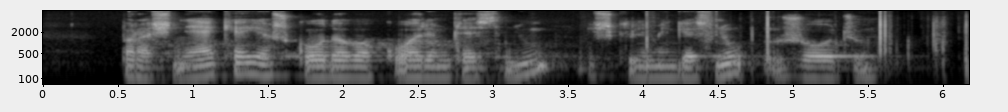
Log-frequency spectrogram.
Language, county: Lithuanian, Panevėžys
